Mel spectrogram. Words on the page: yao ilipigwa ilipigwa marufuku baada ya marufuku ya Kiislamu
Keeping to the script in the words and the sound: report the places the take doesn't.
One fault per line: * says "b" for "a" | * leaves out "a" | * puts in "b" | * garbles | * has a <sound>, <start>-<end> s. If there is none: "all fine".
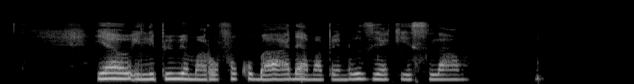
* leaves out "ilipigwa"
* says "mapinduzi" for "marufuku"
* has a whoosh, 5.3-5.5 s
